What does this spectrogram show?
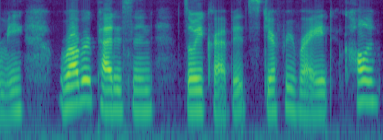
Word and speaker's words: Pattinson: robert pattinson robert pattinson i always say his name wrong i say patterson sometimes ignore me robert pattison zoe kravitz jeffrey wright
